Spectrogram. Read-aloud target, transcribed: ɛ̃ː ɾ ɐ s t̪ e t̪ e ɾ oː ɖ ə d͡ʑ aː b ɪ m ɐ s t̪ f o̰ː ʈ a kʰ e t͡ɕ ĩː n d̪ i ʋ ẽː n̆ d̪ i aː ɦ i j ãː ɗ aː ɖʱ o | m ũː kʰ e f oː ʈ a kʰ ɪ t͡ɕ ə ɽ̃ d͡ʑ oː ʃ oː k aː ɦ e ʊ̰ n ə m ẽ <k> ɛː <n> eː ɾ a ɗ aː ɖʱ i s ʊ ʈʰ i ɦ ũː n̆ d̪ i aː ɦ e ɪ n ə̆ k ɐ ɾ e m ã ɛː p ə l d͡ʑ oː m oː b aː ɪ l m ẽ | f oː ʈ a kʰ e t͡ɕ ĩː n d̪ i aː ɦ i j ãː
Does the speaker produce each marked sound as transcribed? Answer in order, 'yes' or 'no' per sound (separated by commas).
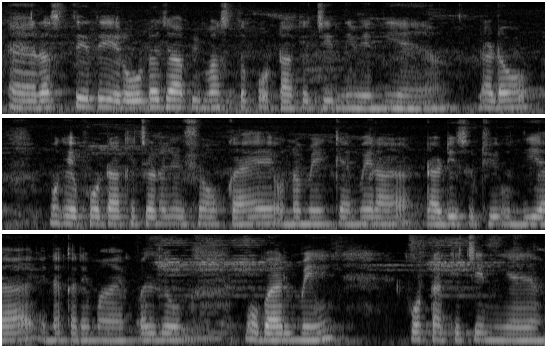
yes, no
